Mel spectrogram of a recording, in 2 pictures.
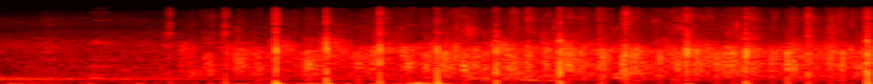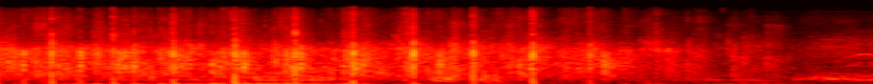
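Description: An acoustic guitar is strummed close by.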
